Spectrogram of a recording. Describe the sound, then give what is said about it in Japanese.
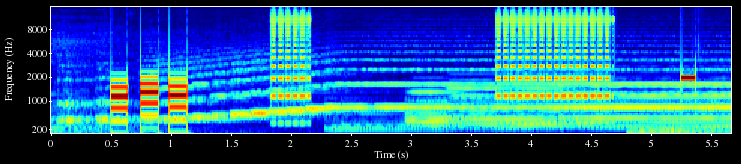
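A phone call being placed: three quick dialing beeps, then two trilling electronic ring bursts with a pause between them, and a final short beep. Clear, no voices. “これどうしたらいいですかねそれはな、この電話番号に電話をかけた方がいいぞ。”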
